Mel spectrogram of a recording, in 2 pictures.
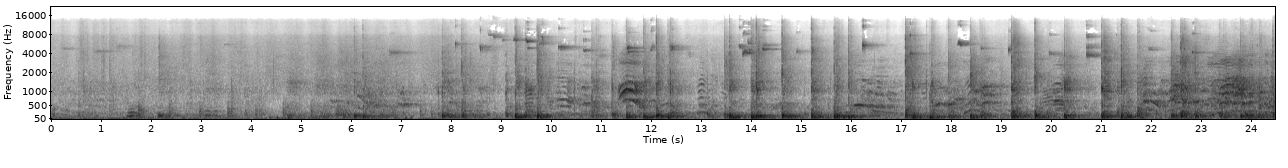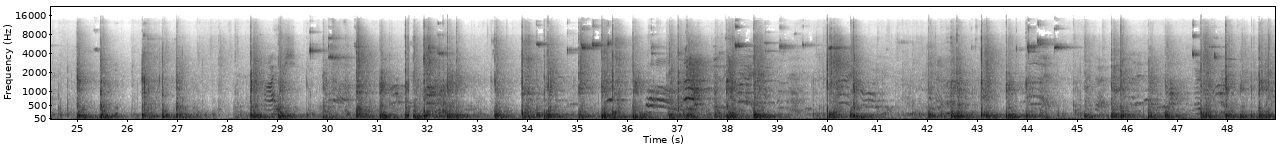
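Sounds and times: volleyballs hit and bouncing: 2.1 - 2.5, 5.6 - 6.8, 7.6 - 48.9.

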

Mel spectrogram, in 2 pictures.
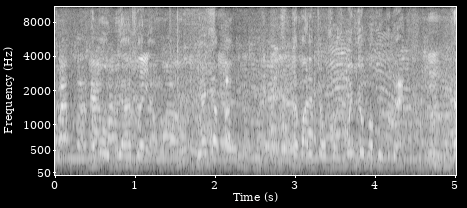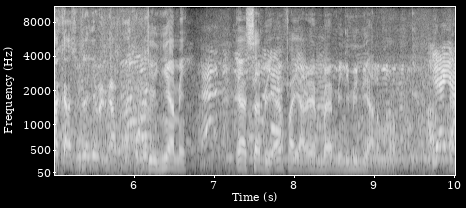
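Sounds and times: voices chattering: 0.0 - 10.0.

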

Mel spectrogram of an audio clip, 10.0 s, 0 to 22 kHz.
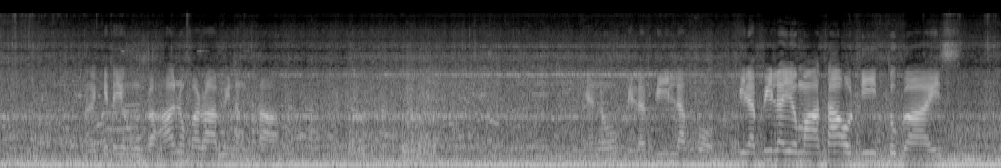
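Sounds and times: street noise: 0.0 - 10.0
vehicle engine hum: 0.0 - 10.0.

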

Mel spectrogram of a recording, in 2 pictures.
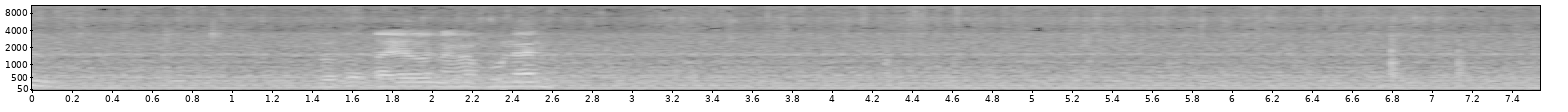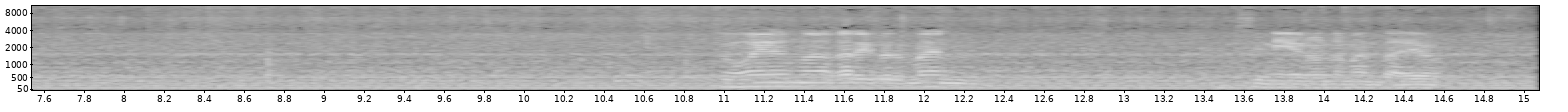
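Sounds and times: low machinery hum: 0.0 - 15.0.

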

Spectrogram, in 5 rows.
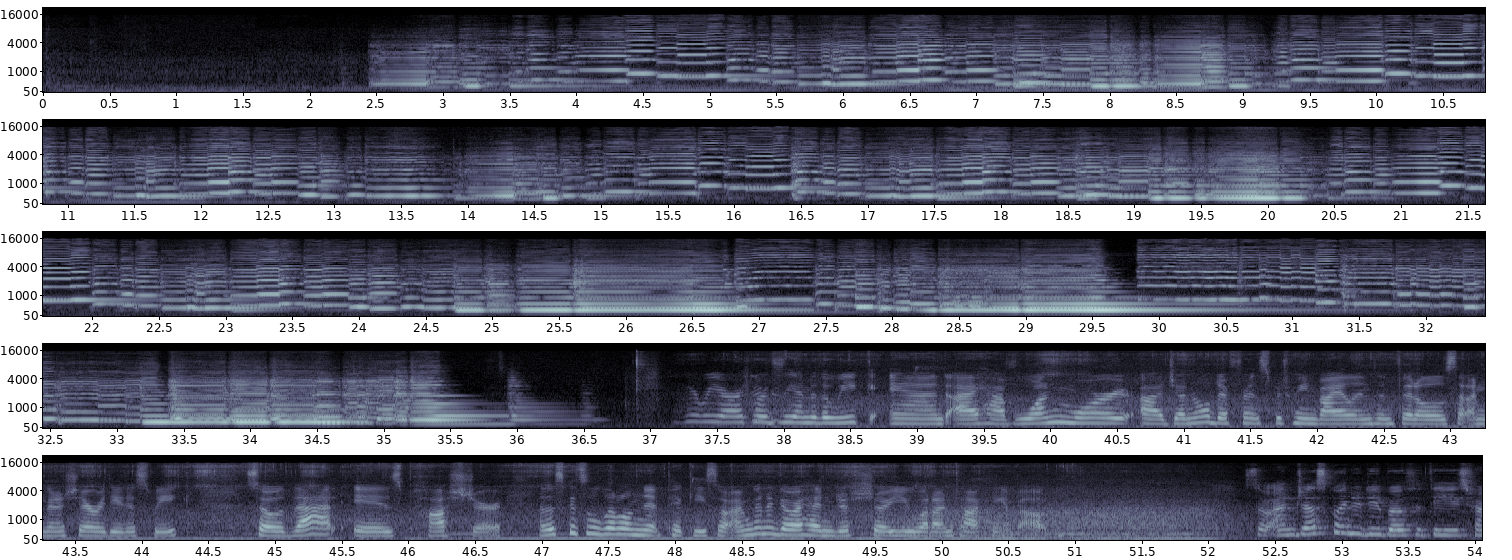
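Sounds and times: solo fiddle tune: 2.3 - 37.0, 37.6 - 52.1.

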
